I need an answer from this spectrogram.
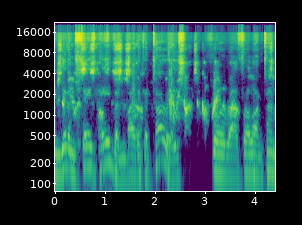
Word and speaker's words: Qatar: In Qatar, which is pronounced Qatar and not gut or gutter, it's Qatar because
